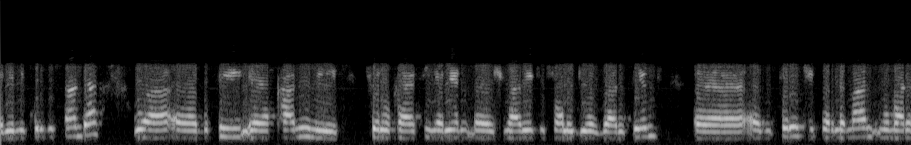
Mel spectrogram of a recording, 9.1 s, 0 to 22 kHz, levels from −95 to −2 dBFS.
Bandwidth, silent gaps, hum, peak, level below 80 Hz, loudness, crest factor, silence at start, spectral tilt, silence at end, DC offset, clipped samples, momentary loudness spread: 3.7 kHz; none; none; -18 dBFS; under -90 dBFS; -33 LUFS; 14 dB; 0 s; -1.5 dB/octave; 0 s; under 0.1%; under 0.1%; 5 LU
